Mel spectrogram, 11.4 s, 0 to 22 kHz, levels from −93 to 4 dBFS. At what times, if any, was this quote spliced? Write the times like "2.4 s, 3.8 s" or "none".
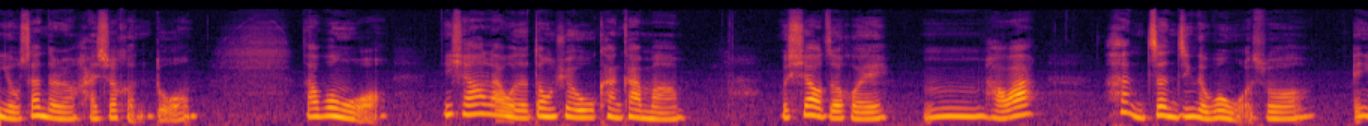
3.3 s, 8.7 s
